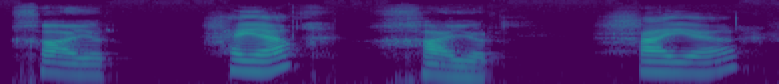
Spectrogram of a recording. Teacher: you're kind of like pushing that air through while you're almost making like a very light K sound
